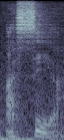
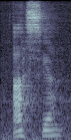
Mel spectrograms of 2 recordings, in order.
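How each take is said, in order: First: Second "Asia" as a-SEE-a, three syllables, middle stressed. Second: First "Asia" as AH-sya, two syllables, first one louder; stress on first syllable. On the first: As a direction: break ia apart in "Asia" and lean on SI. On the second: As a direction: punch the opening A of "Asia", glide through sia. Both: Shown as a demonstration. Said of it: "These are two different words".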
